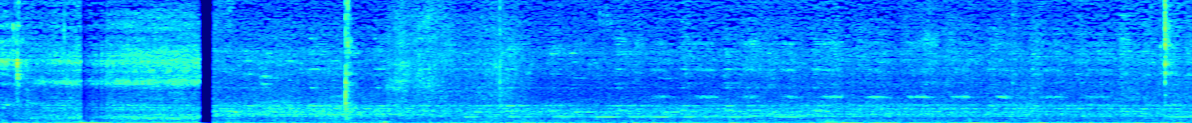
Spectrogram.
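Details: Music plays under speech and a steady low rumble, with a few clicks and a short break near two seconds.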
